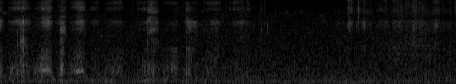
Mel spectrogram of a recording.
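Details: Female dog Piper shifting from sneezing to reverse sneezing after rhinoscopy: rapid, harsh snorting inhalations in a burst while her owner calls her.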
